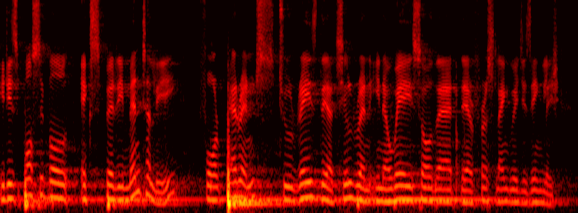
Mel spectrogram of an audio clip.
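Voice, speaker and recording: A man talks at a very slow pace with fairly even intonation and a fairly high pitch. His voice is somewhat breathy, and room echo can be heard. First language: non-English. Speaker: guest lecturer. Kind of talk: lecture Q&A.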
